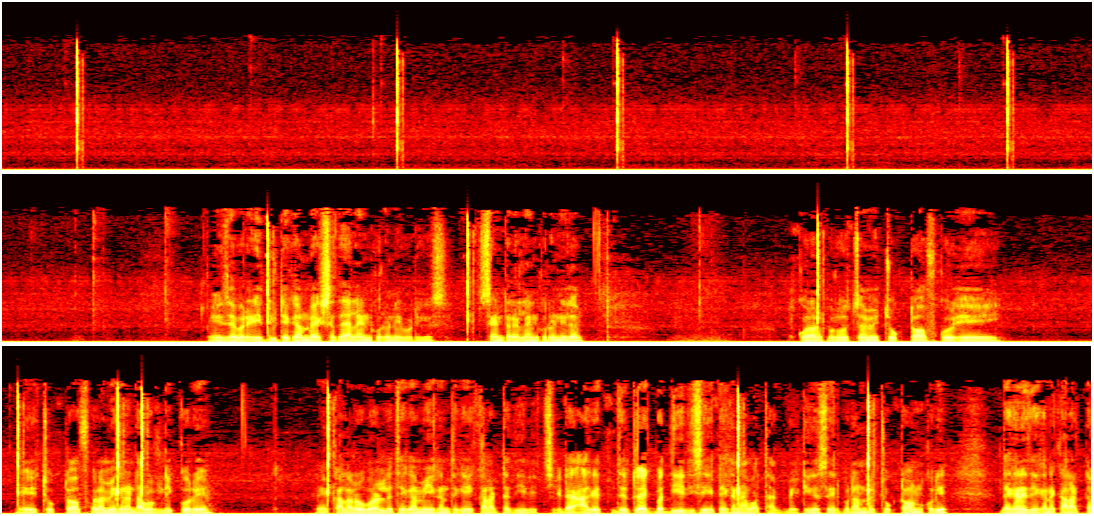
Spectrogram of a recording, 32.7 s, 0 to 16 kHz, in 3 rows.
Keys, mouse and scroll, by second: 11.8 Return, 13.5 ctrl+click, 17.9 Up, 23.1 double click, 31.9-32.4 alt+scroll up 1, 32.4-32.6 alt+scroll down 1.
